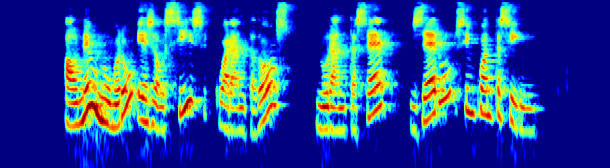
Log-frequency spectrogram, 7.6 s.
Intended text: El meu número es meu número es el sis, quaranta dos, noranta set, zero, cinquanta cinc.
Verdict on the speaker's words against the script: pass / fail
fail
